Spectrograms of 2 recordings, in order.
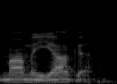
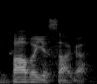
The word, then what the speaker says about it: Baba Yaga: have to go find mama yaga well that's one way to say her name but old late the one lady is baba yasaga not bob not not mama yeah i think it's the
